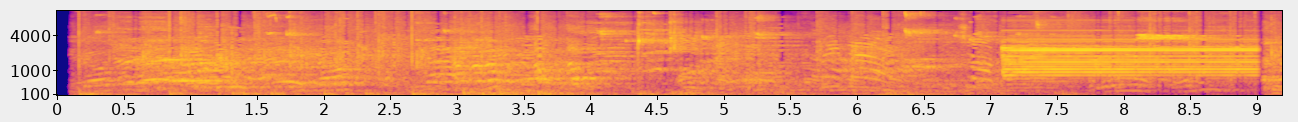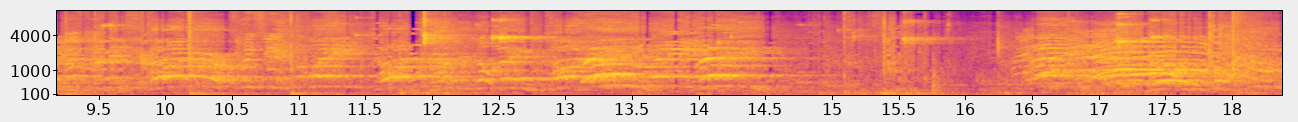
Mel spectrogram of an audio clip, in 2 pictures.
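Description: A basketball bouncing on a hardwood gym floor, with players and spectators calling out in the echoing gym. About seven seconds in, the scoreboard horn sounds one loud steady tone for about two seconds, then cuts off.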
